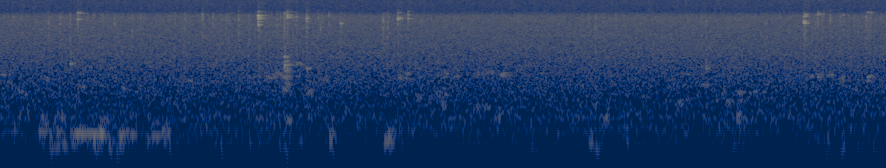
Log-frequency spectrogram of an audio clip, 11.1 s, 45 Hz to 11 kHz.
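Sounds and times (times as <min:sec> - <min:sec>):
very faint clicks: 0:02.4 - 0:05.4.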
